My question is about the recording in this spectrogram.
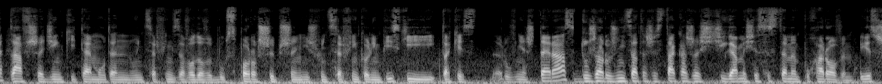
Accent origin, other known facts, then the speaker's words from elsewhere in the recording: Słupsk, Pomeranian Voivodeship, Poland; Jestem ze Słupska, wiadomo, to jest sport absolutnie numer jeden.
